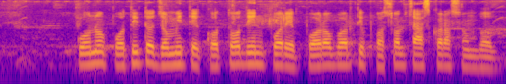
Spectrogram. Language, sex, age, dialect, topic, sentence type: Bengali, male, 18-24, Jharkhandi, agriculture, question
